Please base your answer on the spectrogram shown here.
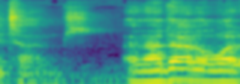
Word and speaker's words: Tomes: Well, it's Tomes. So it's T-O-M-E-S. That's Tomes.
